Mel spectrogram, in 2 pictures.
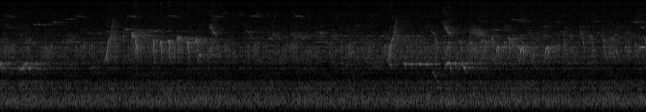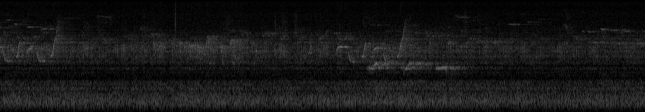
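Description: Faint bush birdsong: many small birds chirping and trilling, with a few lower notes in between, over a steady low hiss.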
